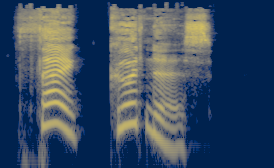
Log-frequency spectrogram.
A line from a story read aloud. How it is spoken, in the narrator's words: cried at so pathetic a part of his story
